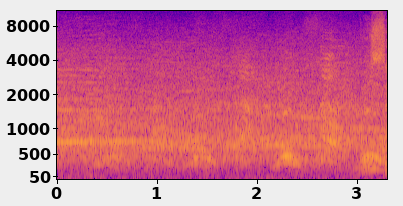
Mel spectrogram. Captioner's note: crowd chants "You suck"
